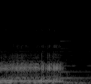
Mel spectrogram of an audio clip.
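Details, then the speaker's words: Single brief, low buzzing snore from Choco, a sleeping dog who habitually snores and sometimes wakes up startled by its own snoring; dog snoring. "혹시 영상의 보이시죠 이 아이가 바로 초코 라는 오리지 코골이 강아지 랍니다 자기가 코고는 소리에 놀라서 깨곤 해요"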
